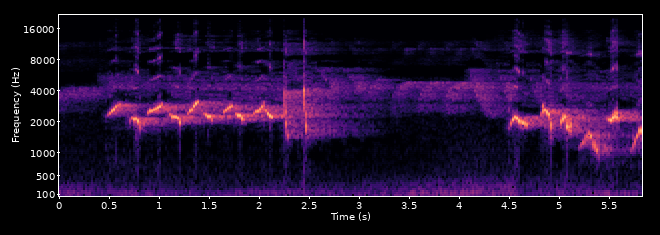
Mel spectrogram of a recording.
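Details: ['A white-rumped shama from Kalimantan sings bouncing, repeated whistled notes, then a sharp click and a thin high sweep. A new burst of fast, descending whistles follows.']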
